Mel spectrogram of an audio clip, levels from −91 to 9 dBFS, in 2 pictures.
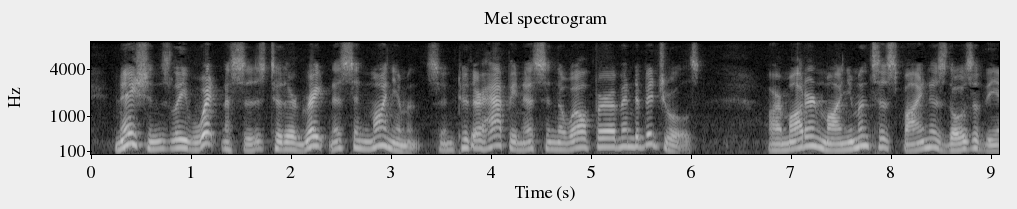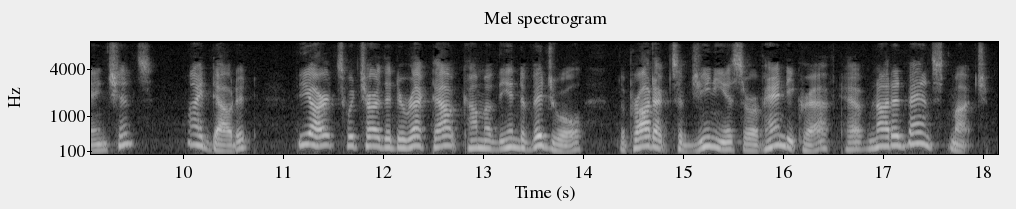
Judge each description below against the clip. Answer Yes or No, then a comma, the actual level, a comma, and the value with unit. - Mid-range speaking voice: Yes, medium, 160 Hz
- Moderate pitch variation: No, wide, 6.4 semitones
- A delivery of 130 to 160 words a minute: No, average, 170 wpm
